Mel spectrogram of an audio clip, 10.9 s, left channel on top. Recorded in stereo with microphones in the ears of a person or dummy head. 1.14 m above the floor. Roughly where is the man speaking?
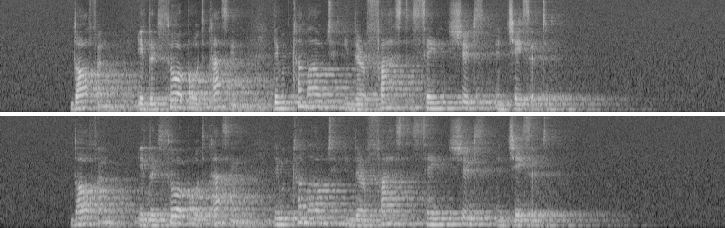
Left.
